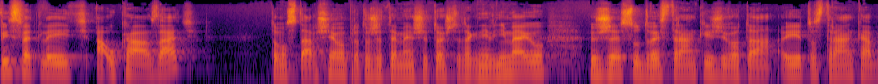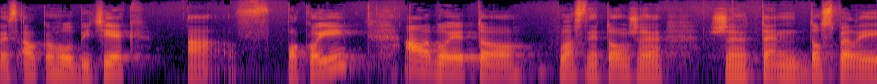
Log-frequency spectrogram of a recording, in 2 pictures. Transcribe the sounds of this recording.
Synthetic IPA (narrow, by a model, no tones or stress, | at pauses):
ʋisʋɛt̪lica̰ʔukaːzac | t̪ɔmust̪aɾʃɪɛmupɾɛt̪ɔʒɛt̪ɪɛmɛnʃɪɛt̪ɔɛʃcɛt̪aɡɲɛʋɲiːmajuːʒɛsuːd̪ʋɛst̪ɾaːŋkiʒiʋɔt̪ajɛt̪ɔst̪ɾaːŋkabɛza̰lkɔɦɔlubicɪɛk | a̰ | pɔkɔjiʔa̰lɛbɔjɛt̪ɔʋlasɲɛt̪ɔʒɛʒ̥ɛt̪ɛnd̪ɔspɛliː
